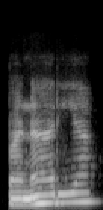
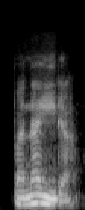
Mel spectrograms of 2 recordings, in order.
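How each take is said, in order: First: Said in the usual way. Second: Panaira: swap to pa-NAI-ra, i before r; metathesis panaira. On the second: Shown as a demonstration. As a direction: say panaira with the vowels swapped. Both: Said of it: "Metátesis en el latín vulgar".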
